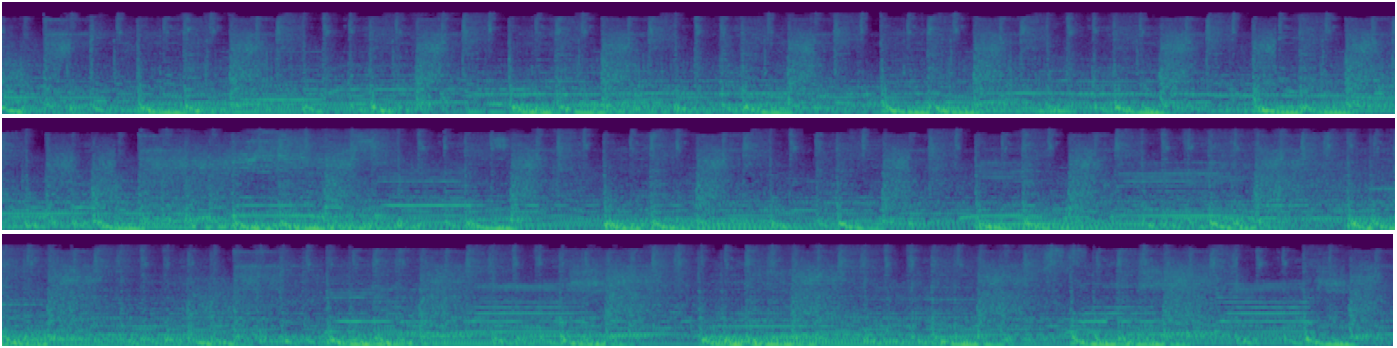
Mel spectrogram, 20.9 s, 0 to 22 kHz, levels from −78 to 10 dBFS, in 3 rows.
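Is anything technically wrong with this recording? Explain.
Yes. From 12.76 s to 20.10 s there is a doubled audio track. A second full-band copy of the sound runs roughly 100 ms behind the original, about 5 dB quieter. This is likely caused by the signal being captured twice, once through a slower path. The copy carries no decay or room colour. It sounds like a flat, hard slapback echo on every sound. It starts and stops abruptly at those two points.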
